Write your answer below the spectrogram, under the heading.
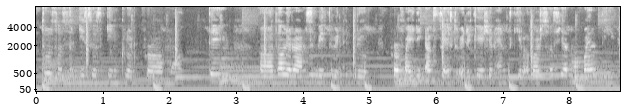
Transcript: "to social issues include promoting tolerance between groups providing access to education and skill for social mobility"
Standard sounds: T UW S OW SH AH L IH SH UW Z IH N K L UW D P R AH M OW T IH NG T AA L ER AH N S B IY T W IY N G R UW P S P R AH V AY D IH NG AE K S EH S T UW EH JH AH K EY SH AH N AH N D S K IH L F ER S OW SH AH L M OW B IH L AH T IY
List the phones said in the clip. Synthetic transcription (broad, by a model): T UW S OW S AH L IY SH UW S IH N K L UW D P R AH M OW T IH NG T AA L ER AH N S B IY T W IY N G R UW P P R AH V AY D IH NG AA K S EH S T UW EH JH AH K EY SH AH N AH N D S K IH L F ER S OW S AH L M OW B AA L T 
